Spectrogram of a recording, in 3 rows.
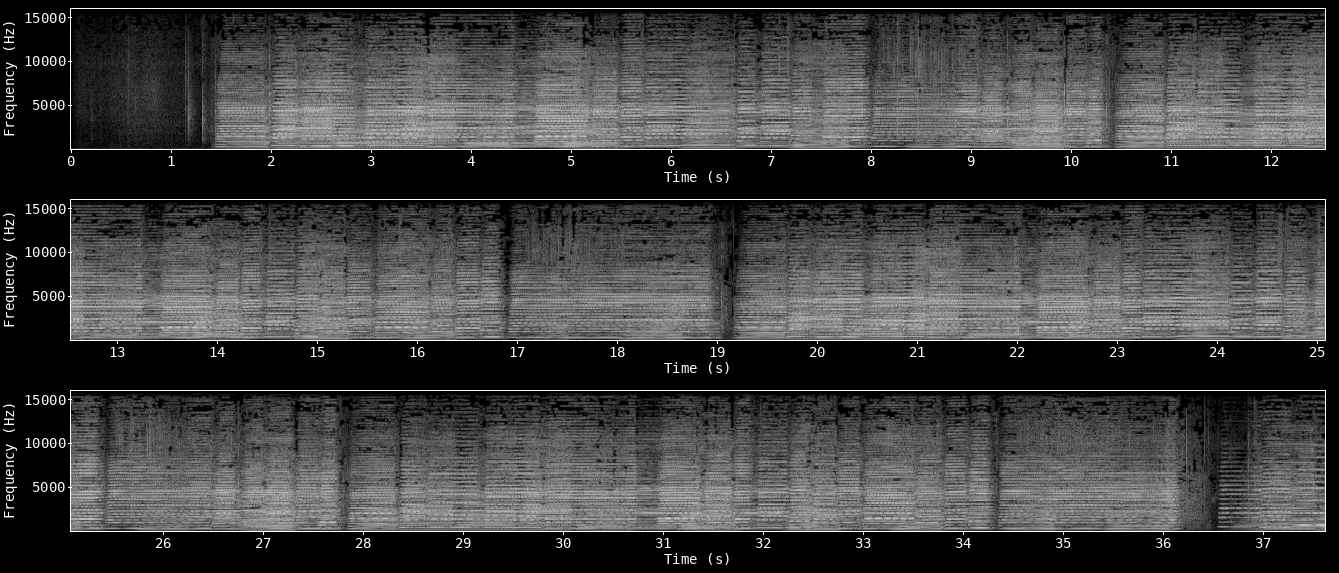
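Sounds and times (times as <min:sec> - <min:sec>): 
British swing tune, diatonic: 0:01.3 - 0:37.6.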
